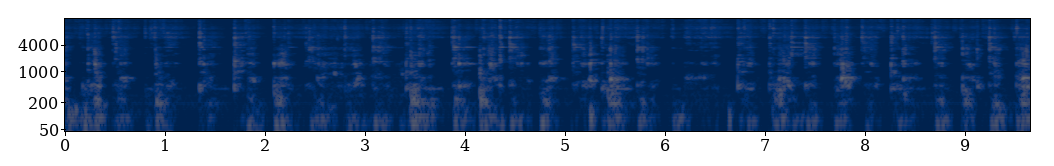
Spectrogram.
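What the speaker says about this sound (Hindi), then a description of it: "कैरेमलाइज करने के लिए आपको ऐसे सिर्फ शुगर को हिलाना है।" Sugar stirred in a pan to caramelize it for egg pudding: continuous quiet scraping and clinking of a utensil against the pan, irregular and close, with no talk.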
